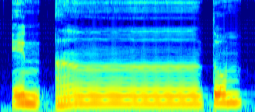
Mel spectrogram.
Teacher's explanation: ہم غنہ نہیں کریں گے، کلیئر پڑھیں گے، نون ساکن کی کلیئر آواز آئے گی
